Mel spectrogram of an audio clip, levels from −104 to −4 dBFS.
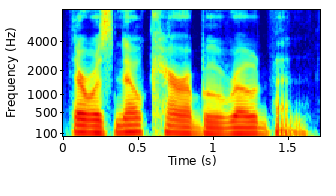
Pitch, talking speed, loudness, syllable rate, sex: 105 Hz, 210 wpm, -18 LUFS, 5.7 syllables/s, male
